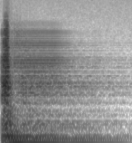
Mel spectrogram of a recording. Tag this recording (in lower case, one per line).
electric guitar
guitar
music
plucked string instrument
musical instrument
